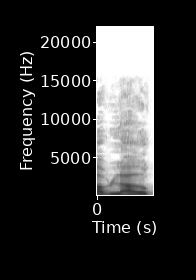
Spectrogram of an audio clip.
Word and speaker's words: habla: Yo hablo de esto y ella habla de eso. Notice that the stress of these words is on the first syllable, which sounds like ab. The part that changes doesn't get stressed.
